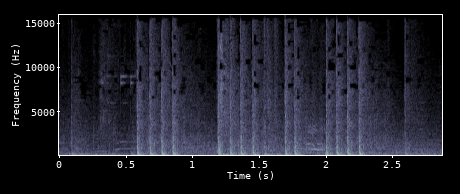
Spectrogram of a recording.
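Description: Rapid automatic gunfire in a Call of Duty WW2 battle, loud bursts of rattling machine-gun shots in three clusters with brief pauses between, close and dense.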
